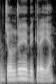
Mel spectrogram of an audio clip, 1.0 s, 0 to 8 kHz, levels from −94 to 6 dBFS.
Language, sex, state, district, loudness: Hindi, male, West Bengal, Alipurduar, -13 LUFS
